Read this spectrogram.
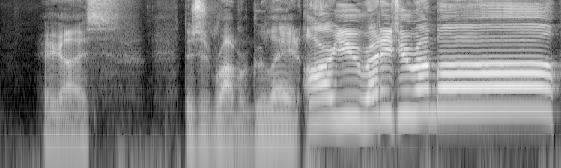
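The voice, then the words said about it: Imitates another person's voice. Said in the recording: “That's a dead-on impression. I've never heard you do an impression so well.”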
